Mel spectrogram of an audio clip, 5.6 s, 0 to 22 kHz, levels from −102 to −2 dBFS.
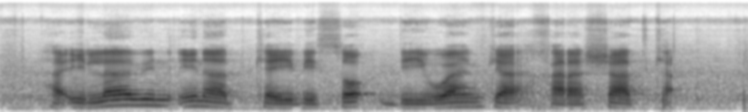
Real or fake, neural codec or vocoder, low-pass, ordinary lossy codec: fake; autoencoder, 48 kHz, 128 numbers a frame, DAC-VAE, trained on Japanese speech; 19.8 kHz; none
